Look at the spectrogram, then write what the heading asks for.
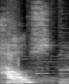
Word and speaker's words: house: Um som aspirado, como na palavra house. Observe que não é o mesmo som da palavra rato, hein? Porque a palavra rato, ela é pronunciada com uma raspada na garganta aqui, ó. Rato. Esse aqui não, é só um ar escapando, tá?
